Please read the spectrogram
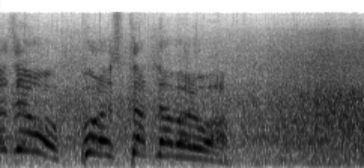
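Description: A man's voice crying out excitedly in two long calls that rise then fall in pitch. About one and a half seconds in, it gives way to a stadium crowd cheering a goal.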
